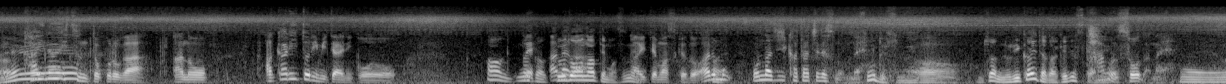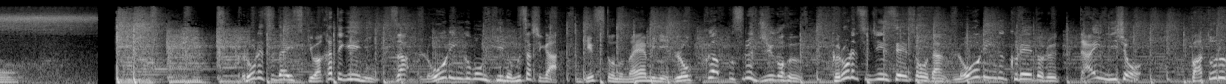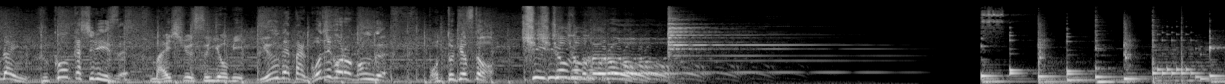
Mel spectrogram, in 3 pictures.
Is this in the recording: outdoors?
yes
